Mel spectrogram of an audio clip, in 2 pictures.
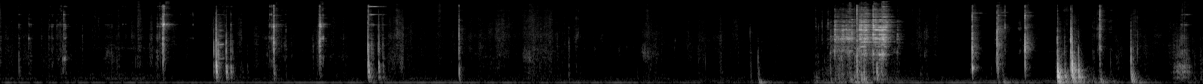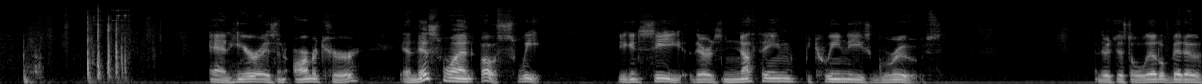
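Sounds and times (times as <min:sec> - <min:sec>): metal parts clinking: 0:00.0 - 0:04.0, 0:08.2 - 0:09.1
metal clattering rattle: 0:08.2 - 0:09.0.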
